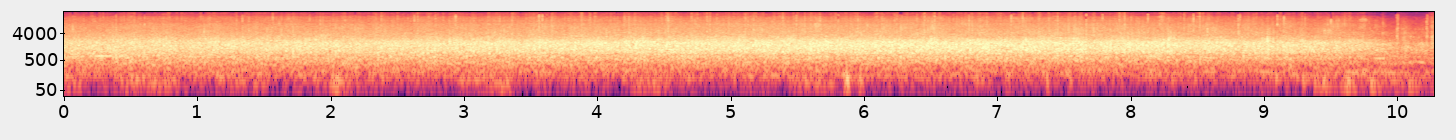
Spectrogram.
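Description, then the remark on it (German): An audience at the CCC annual review (Jahresrückblick) claps steadily for about ten seconds, a dense, even wash of many hands at constant loudness that tapers slightly at the very end, welcoming the presenters. “Deshalb kann ich euch nur bitten, macht mal einen mega dicken Applaus für”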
